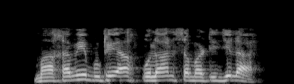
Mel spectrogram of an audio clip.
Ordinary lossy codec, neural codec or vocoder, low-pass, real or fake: AAC, 48 kbps; none; 5.4 kHz; real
